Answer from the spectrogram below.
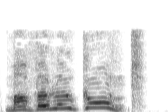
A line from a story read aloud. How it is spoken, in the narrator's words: A filthy old man ... he cried aloud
